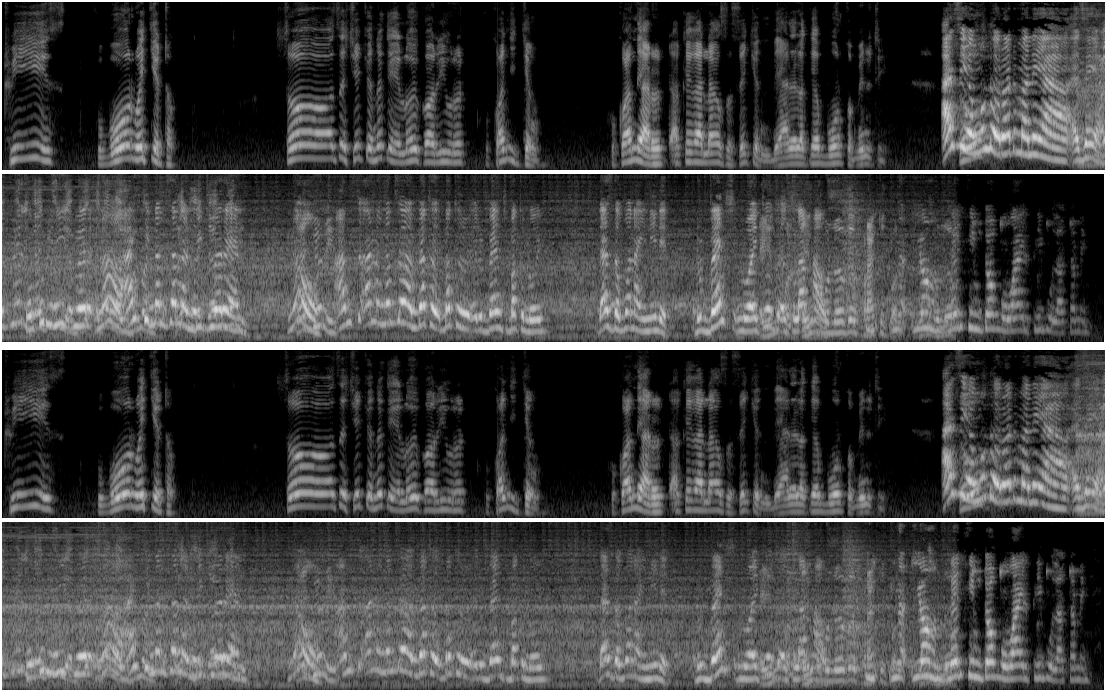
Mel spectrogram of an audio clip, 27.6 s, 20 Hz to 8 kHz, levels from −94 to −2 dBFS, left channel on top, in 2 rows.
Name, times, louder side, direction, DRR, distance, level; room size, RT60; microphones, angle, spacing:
voice 1, 0.0-0.7 1.2-2.1 3.5-5.8 6.2-6.7 7.7-11.0 12.0-12.3 13.7-16.9 17.5-18.0 23.3-25.7, left 3 dB, 20° left, 0.5 m, -36 dB
voice 2, 11.8-13.8 14.1-16.8 17.4-20.6 21.2-22.1 22.4-24.1, left 4 dB, 90° left, 0.6 m, -27 dB
sound 1, 13.4-25.7, right 1 dB, 15° right, 0.7 m, -44 dB
voice 3, 24.6-27.4, right 7 dB, 65° right, 0.5 m, -34 dB
2.8 x 2.4 x 2.8 m
head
